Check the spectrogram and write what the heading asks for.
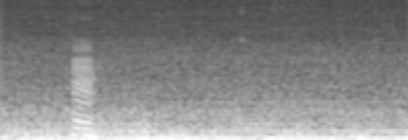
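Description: A steady low engine drone with a constant hum, from a motor running nearby.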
